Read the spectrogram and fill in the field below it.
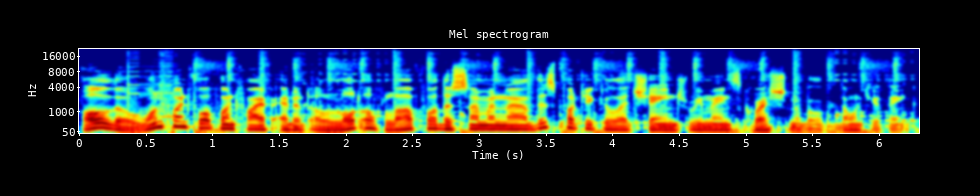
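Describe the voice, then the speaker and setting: Lively man doing commentary over music. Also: medium pitch, fairly quick. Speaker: gaming video creator reading reviews. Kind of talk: conversational commentary over game reviews. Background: background music.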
